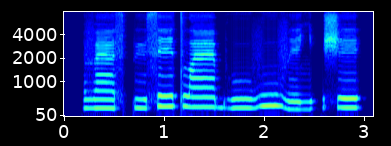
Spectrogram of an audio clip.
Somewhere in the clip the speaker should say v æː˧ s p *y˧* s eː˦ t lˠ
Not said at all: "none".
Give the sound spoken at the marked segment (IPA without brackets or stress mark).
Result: y˧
